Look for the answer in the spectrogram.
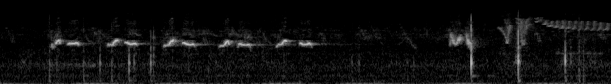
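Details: Introduced New Zealand song thrush: a bright two-note whistled phrase repeated five times in steady rhythm, followed by sharper, higher notes and a thin, buzzy trill.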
